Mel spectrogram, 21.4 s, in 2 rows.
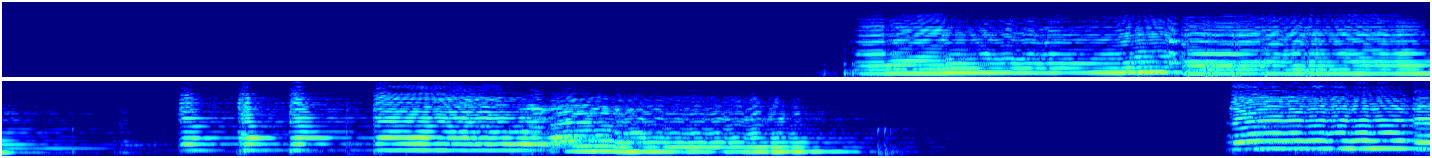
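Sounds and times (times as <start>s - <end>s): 
cello: 6.3s - 17.5s, 19.9s - 21.4s.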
